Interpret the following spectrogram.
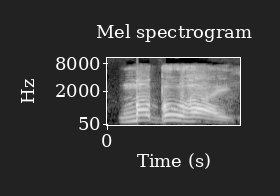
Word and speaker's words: Mabuhay: How do you say it? Mabuhay? Mabuhay. Yes, Mabuhay. Correct.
